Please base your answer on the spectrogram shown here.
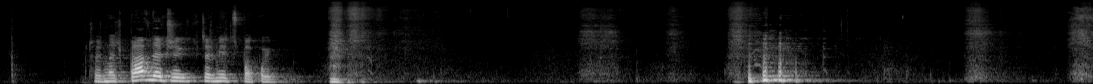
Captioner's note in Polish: śmiech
